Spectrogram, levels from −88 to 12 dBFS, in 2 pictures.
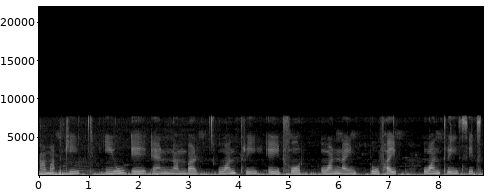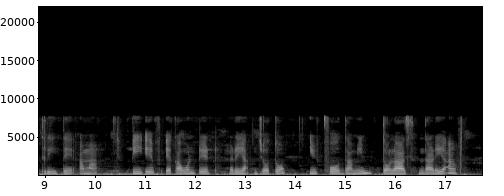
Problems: constant background noise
